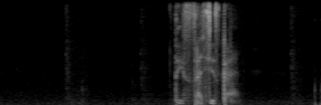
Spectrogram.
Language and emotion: Russian, neutral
